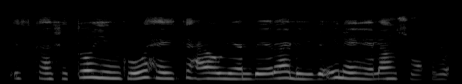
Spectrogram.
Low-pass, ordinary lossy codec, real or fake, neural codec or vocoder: none; none; real; none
